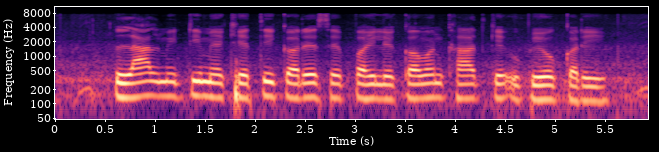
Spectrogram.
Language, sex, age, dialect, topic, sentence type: Bhojpuri, male, 18-24, Northern, agriculture, question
